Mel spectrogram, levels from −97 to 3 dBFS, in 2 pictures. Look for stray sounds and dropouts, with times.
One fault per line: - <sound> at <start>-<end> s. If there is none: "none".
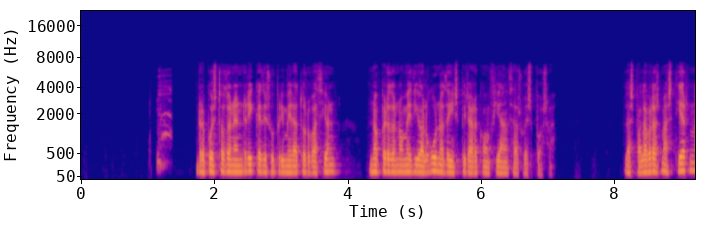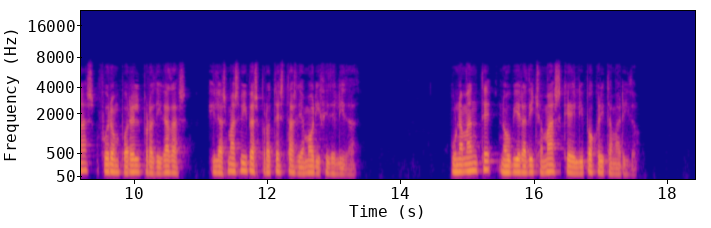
- cough at 1.1-1.4 s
